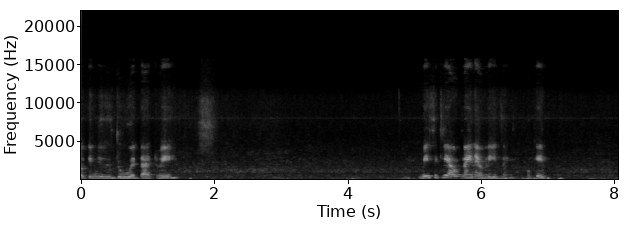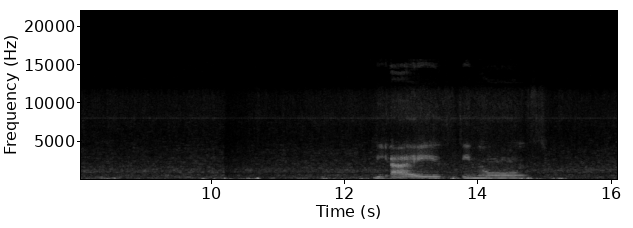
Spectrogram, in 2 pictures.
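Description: A woman speaks calmly through a microphone, in short bursts.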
